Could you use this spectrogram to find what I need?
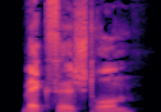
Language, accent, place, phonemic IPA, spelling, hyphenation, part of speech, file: German, Germany, Berlin, /ˈvɛksl̩ˌʃtʁoːm/, Wechselstrom, Wech‧sel‧strom, noun, De-Wechselstrom.ogg
- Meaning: alternating current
